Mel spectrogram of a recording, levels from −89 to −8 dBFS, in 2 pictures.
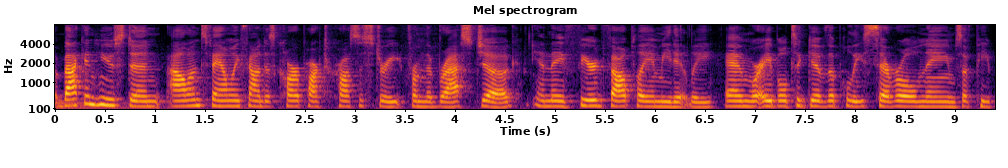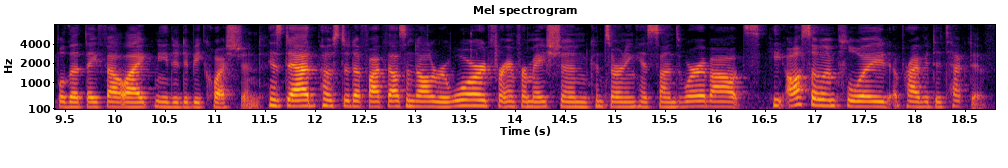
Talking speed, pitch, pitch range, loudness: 190 wpm, 180 Hz, 170-190 Hz, -26 LUFS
